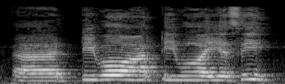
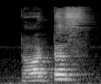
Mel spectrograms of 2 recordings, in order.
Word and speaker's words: tortoise: T-O-R-T-O-I-S-E, it is not pronounced as tortoise, it is not tortoise, it is tortoise.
